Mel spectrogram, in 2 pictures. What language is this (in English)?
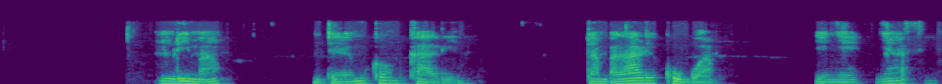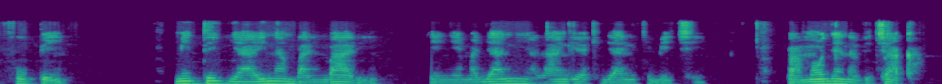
Swahili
